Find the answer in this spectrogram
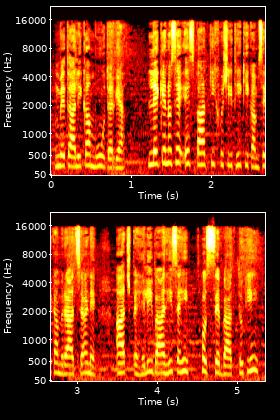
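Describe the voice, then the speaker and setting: A woman narrating a romance audiobook in brisk, even storytelling. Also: fairly high pitch, music in the background. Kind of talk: scripted narration.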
